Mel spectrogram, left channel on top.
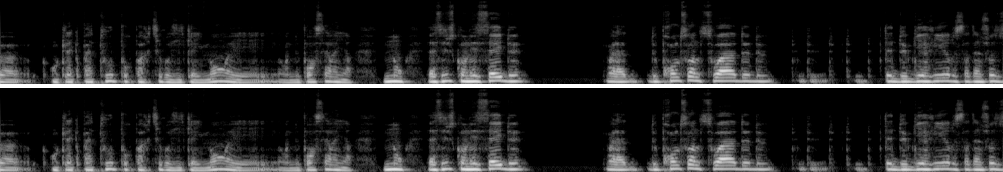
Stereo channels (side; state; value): both; identical; correlation 1.00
